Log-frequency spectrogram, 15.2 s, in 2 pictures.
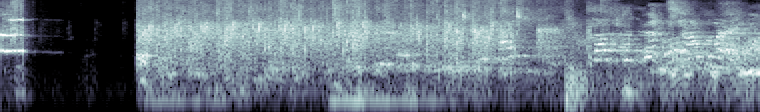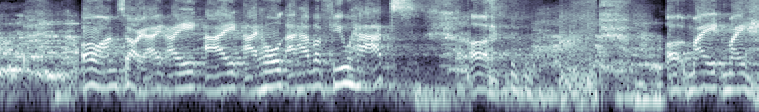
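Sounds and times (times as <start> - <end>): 
crowd applause: 1.3 - 8.4, 12.0 - 14.2
laughter: 1.4 - 15.1
murmuring voices: 1.4 - 15.1
speech: 8.7 - 13.4, 14.2 - 15.1.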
